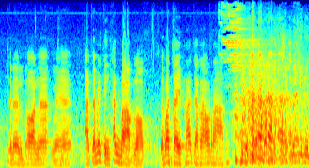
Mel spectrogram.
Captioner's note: laughing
